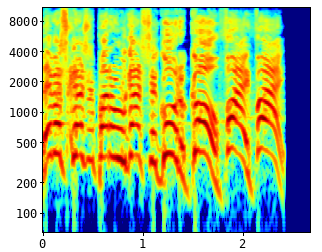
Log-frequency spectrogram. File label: hostile burst, battlechatter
